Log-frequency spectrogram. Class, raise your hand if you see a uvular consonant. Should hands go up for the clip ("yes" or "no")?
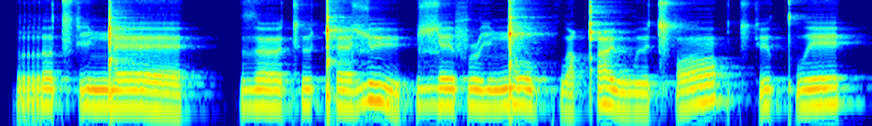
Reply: yes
